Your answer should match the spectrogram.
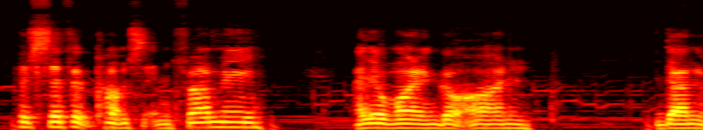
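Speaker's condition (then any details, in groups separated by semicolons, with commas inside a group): Cerebral palsy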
